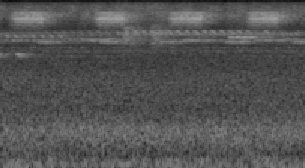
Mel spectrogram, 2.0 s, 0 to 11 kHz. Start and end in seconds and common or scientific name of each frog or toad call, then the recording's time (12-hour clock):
none
10:30pm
